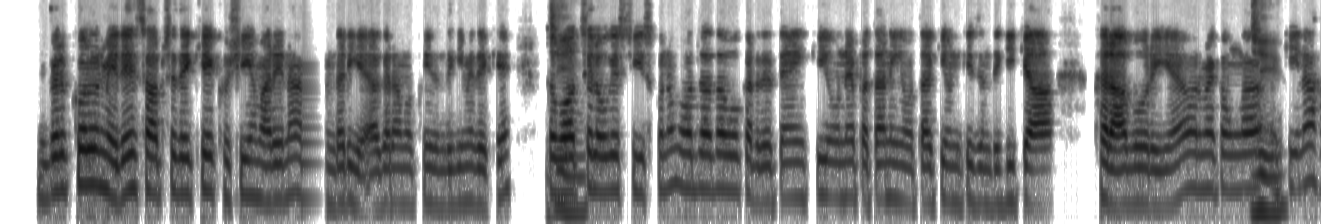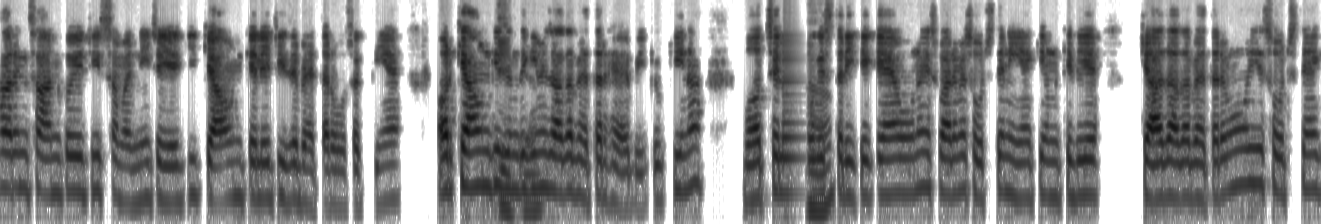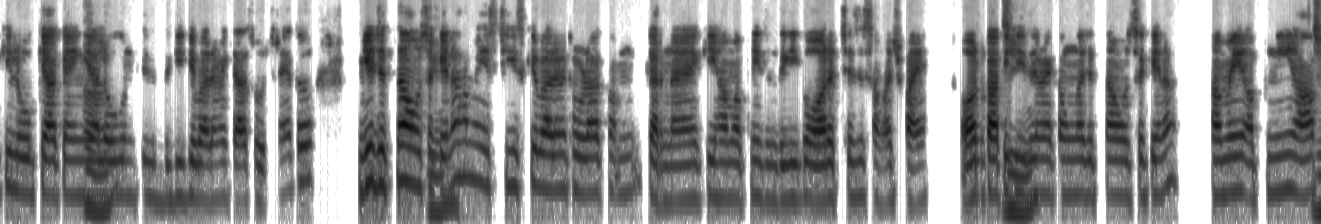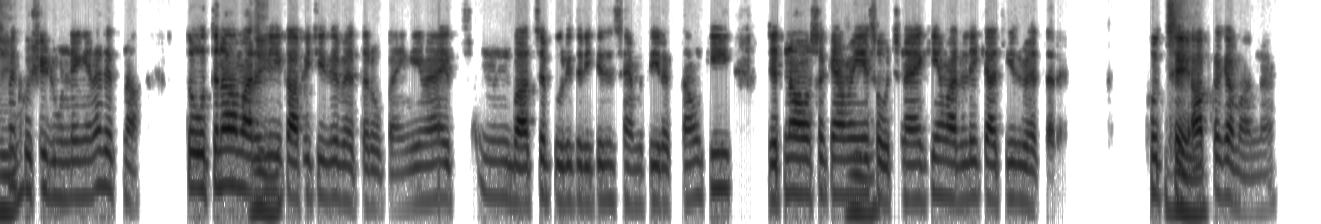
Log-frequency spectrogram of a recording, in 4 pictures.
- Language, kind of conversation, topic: Hindi, unstructured, खुशी पाने के लिए आप क्या करते हैं?
- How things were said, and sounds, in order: tapping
